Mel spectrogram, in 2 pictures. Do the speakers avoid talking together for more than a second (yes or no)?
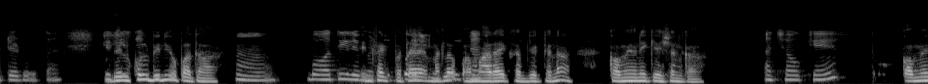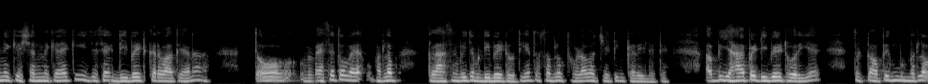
no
